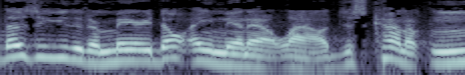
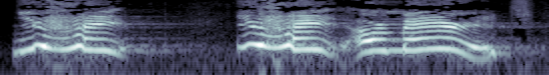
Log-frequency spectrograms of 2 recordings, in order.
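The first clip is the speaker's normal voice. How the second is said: high, loud mock crying wife; hammed-up tearful wife voice; 10 semitones higher, 5 dB louder, slower than usual. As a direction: wail it like a hurt wife. Wife crying retold in story.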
